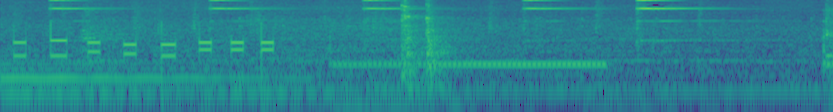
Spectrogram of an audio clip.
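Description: Touch-tone telephone being dialed: a quick run of about eight short key tones, then a steady ringing tone on the line for about a second and a half, over a faint low music bed.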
